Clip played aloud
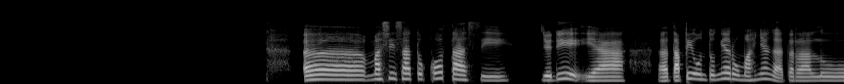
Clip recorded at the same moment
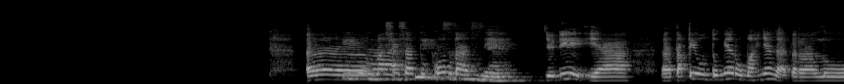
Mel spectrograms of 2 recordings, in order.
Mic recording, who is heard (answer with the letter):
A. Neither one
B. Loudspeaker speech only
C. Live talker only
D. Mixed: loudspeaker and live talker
D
